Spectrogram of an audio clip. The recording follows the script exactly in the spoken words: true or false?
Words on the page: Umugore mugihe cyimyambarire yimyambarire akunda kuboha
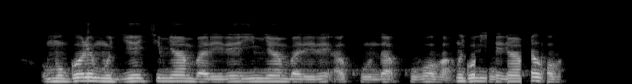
false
